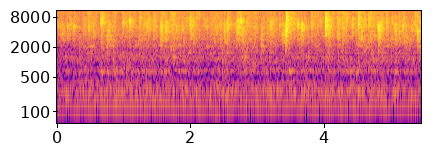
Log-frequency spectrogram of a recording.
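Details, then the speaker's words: Samsung 19 kg washing machine, cold water only, after repair for not filling: steady rush of water into the drum over a low mains hum; inlet valve filling normally. "you can see how it is filling and it sounds good friends"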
